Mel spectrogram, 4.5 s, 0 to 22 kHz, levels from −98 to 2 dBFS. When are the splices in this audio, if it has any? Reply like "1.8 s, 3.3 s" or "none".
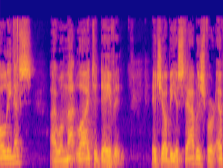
2.9 s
